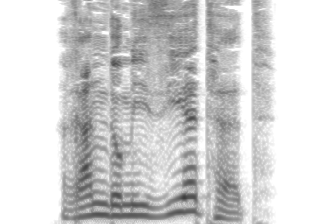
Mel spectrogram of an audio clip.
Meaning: inflection of randomisieren: 1. second-person plural preterite 2. second-person plural subjunctive II
- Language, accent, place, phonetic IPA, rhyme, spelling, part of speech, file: German, Germany, Berlin, [ʁandomiˈziːɐ̯tət], -iːɐ̯tət, randomisiertet, verb, De-randomisiertet.ogg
